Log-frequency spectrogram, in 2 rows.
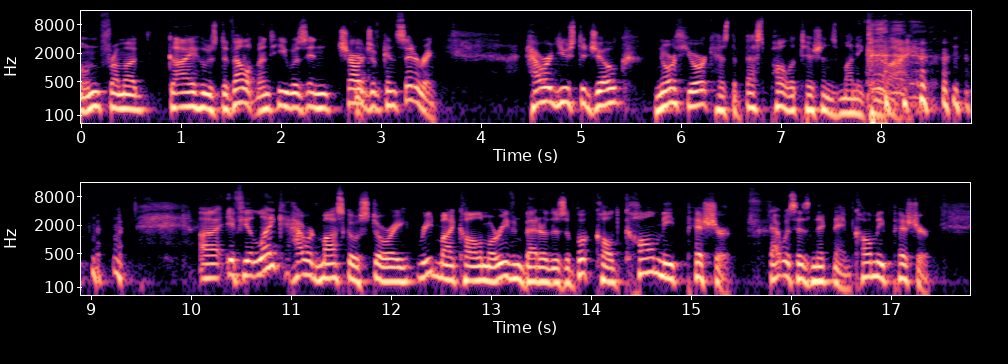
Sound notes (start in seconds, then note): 7.8 chuckling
